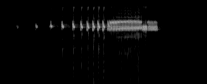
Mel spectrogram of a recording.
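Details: Common starling giving a short series of sharp high clicks that quicken and merge into a dry, buzzy rattle lasting about half a second, then silence.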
